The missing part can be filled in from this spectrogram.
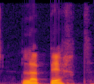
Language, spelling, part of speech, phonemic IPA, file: French, perte, noun, /pɛʁt/, Fr-perte.ogg
- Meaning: 1. loss 2. ruin; undoing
